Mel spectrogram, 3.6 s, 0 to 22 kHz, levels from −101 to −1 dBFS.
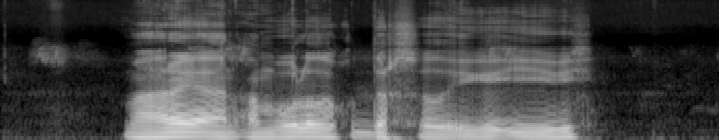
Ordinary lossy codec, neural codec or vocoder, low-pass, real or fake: none; none; none; real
